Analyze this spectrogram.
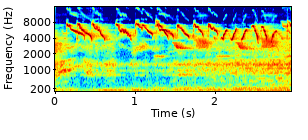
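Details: A wild white-eye from mountain nature at Mount Lawu, Tawangmangu, sings a loud, busy stream of high, slurred twitters, layered and overlapping, with a faint lower warbling beneath.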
